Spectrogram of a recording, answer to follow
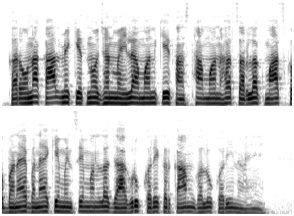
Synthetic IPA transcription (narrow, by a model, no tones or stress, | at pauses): kəɾoːnakaːlmẽkɪt̪nod͡ʒʱənməɦɪlamənkesə̃nst̪ʰamənɦəɾsəɾləkmaːskbənaːebənaːekemə̃nsemənləd͡ʒaːɡɾukːəɾekəɾkaːmɡəlokəɾinaɦɛ̃ː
